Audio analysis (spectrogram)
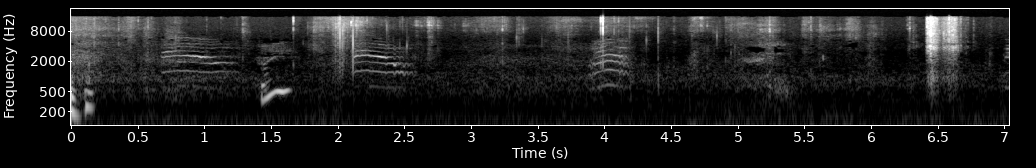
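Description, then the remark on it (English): A domestic cat meows several times, short rising cries spread across a few seconds, against a low background hum, with a couple of brief louder bumps. “getting a chance to pet the cat.”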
